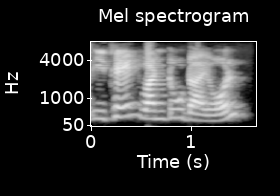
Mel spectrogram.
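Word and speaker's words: ethane-1,2-diol: Okay, I will pronounce it as ethane 1,2-diol, but E is not written while writing the name.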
